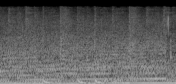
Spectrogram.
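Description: Old racing car in Forza Horizon 4 driving with a steady loud engine drone, rising and falling revs and a touch of tire squeal, continuous and close throughout.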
